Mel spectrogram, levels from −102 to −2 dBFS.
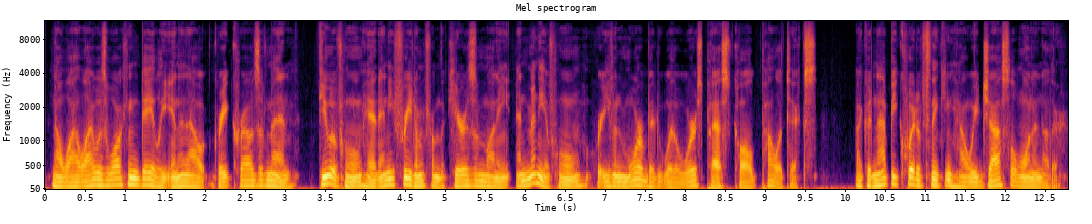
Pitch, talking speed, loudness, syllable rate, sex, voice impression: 100 Hz, 230 wpm, -17 LUFS, 3.0 syllables/s, male, masculine, middle-aged, tensed, slightly muffled, fluent, intellectual, sincere, calm, slightly mature, friendly, reassuring, wild, slightly lively, kind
